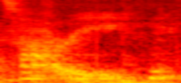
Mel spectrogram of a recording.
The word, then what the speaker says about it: Tarrey: And it's pronounced just like that video game, Atari ColecoVision. Just take the A off, and you got Tarrey.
